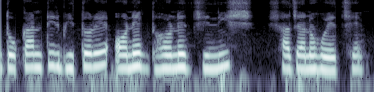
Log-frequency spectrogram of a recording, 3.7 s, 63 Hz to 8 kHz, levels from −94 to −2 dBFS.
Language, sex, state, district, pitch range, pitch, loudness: Bengali, female, West Bengal, Alipurduar, 215-235 Hz, 220 Hz, -15 LUFS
